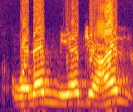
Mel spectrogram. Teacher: الميم هنا حكمها ايه مظهره بتاخد اظهار شفوي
